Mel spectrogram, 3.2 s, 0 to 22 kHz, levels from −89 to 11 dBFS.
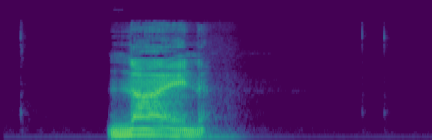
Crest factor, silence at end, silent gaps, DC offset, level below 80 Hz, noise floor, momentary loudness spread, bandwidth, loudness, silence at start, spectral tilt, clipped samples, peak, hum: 20 dB; 1.65 s; none; under 0.1%; -54 dBFS; -78 dBFS; 12 LU; 11.5 kHz; -15 LUFS; 0.8 s; -5.5 dB/octave; under 0.1%; 0 dBFS; none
